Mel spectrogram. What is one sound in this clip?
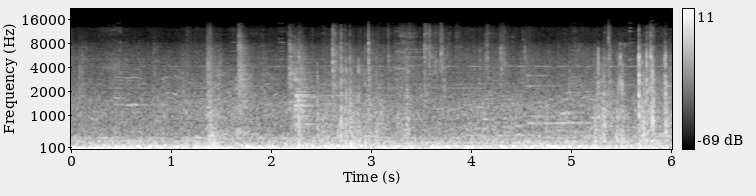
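A suitcase rolls along a hard floor.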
